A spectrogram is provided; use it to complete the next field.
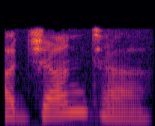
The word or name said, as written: Ajanta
